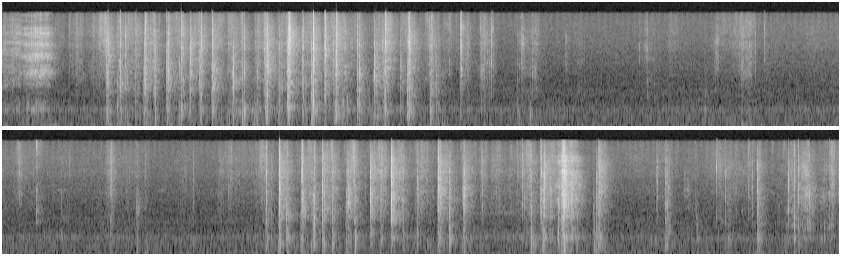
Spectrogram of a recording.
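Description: Tarot cards being handled: quick papery flicks and rustles in two spells, starting about a second in and again about eleven seconds in, with a near-quiet gap between.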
